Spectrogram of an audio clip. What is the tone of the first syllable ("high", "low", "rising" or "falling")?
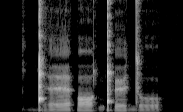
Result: rising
